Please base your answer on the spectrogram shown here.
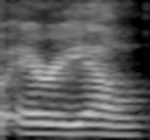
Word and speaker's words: Ariel: So, I'm pretty sure it rhymes with yell because I think Oh, no, Ariel rhymes with yell. Um, cuz I interviewed her and she was like, our names rhyme.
